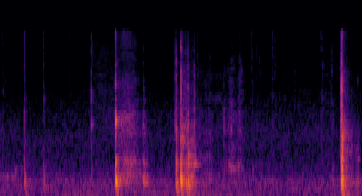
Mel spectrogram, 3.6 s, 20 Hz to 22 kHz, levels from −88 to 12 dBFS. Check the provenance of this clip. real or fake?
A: real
